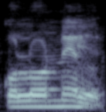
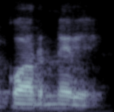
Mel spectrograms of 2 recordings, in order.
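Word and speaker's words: colonel: এই আর পাবেন না বানানটা খুব সোজা সাপটা সি ও এল ও এন এল সি ও এল ও এন ই এল এটা ক্লোনেল কিন্তু বলতে হবে কর্নেল দেখেন এই যে সি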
